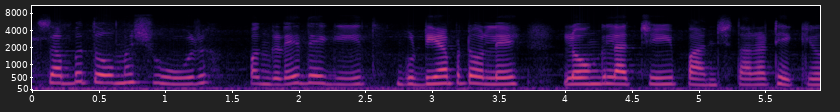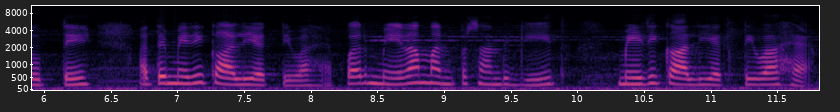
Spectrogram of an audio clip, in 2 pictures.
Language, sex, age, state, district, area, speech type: Punjabi, female, 30-45, Punjab, Ludhiana, urban, spontaneous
